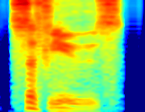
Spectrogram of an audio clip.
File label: "suffuse", British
